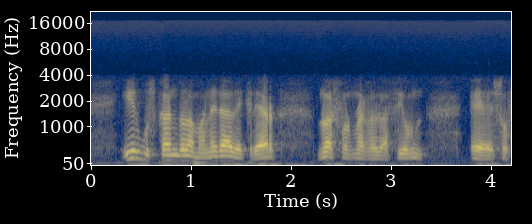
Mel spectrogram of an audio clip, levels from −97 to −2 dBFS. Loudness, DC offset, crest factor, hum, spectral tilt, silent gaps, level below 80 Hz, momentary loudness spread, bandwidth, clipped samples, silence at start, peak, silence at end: -28 LUFS; under 0.1%; 18 dB; none; -7 dB/octave; none; -58 dBFS; 16 LU; 17.5 kHz; under 0.1%; 0.05 s; -10 dBFS; 0 s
